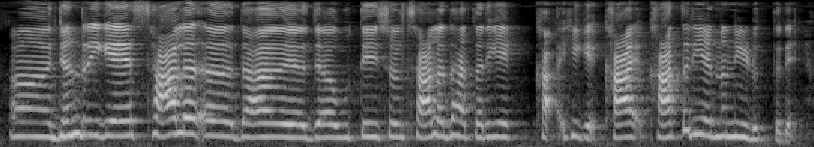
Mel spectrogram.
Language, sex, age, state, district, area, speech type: Kannada, female, 30-45, Karnataka, Shimoga, rural, spontaneous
